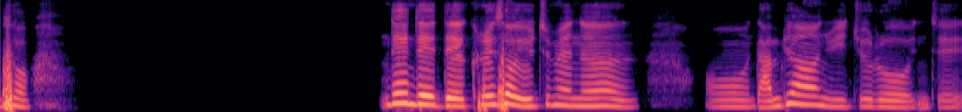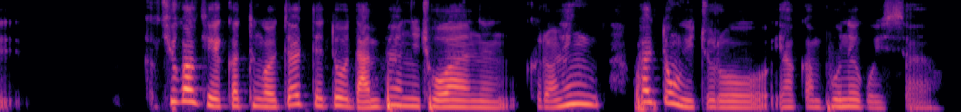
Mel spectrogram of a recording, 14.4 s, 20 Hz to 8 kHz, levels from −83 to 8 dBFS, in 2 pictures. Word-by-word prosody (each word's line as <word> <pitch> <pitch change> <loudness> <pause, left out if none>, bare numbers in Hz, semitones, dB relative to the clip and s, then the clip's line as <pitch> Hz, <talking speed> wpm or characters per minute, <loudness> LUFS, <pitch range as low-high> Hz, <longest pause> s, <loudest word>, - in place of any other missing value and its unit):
그래서 185 -3 +4 2.6
네네네. 235 -6 +7
그래서 235 +3 +5
요즘에는 200 -2 0 0.5
어 180 0 -7
남편 225 +7 +2
위주로 180 -2 -4
인제 165 0 -12 1.0
그 - - -25
휴가 320 0 +3
계획 205 -8 -2
같은 195 +1 -6
걸 180 -1 -2
짤 225 +6 -3
때도 210 -2 -4
남편이 190 +5 -2
좋아하는 175 -3 -3
그런 175 0 -9
행 245 -1 -1 0.3
활동 280 -6 -2
위주로 165 -2 -7
약간 170 0 -11
보내고 180 -2 -5
있어요. 150 -1 -17
190 Hz, 230 characters per minute, -18 LUFS, 170-220 Hz, 2.6 s, 네네네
